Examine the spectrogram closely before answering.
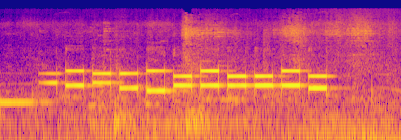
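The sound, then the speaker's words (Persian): Touch-tone keypad beeps as a phone number is dialed on a telephone: a brief lower tone, then eleven quick, evenly spaced dialing tones in a steady rhythm, all fairly faint. “دو ساعت پیش به هم زنگ زد از همین شماره. دوباره گرفتمش.”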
